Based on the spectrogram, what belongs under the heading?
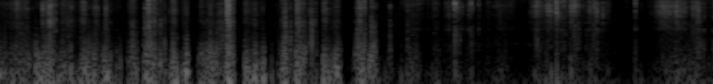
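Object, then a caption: Bar of soap. Long dark-painted nails and fingertips scratch a solid, rectangular bar of soap with a textured, lacy-patterned surface lying flat on a grey mat. The result is a dense run of short, dry, irregular scratching and rubbing strokes, mostly dull and low with brief brighter scrapes.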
